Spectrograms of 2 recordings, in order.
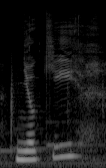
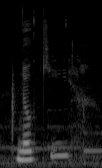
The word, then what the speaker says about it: gnocchi: do you pronounce this i think the g is silent i'm excited i i like mushrooms please don't blame me for my pronunciation no key yeah it is this reversed okay thanks guys thanks for helping me out with the pronunciation she's silent like lasagna okay lil wayne gnocchi noki like loki okay thank you guys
